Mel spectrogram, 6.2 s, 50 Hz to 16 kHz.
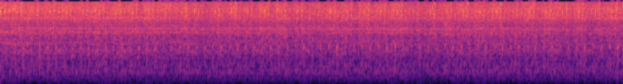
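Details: Mazda CX-7 2.3 turbo: a fast, hissy ticking knock at about three per second over a busy idle; a camshaft gear (actuator) is suspected.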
